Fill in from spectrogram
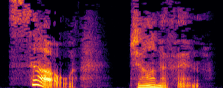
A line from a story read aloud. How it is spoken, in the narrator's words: Helen purred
